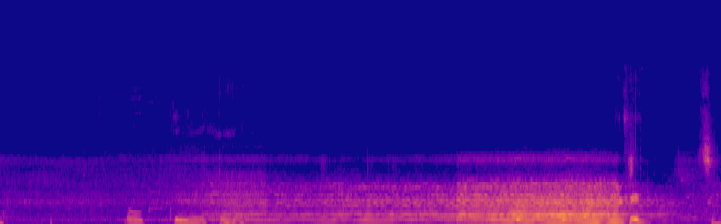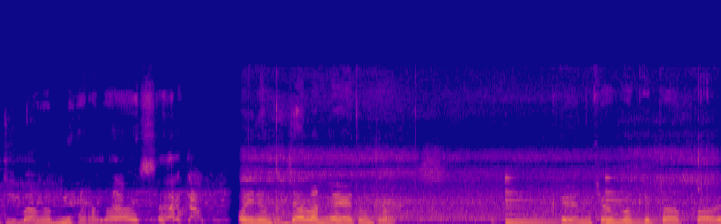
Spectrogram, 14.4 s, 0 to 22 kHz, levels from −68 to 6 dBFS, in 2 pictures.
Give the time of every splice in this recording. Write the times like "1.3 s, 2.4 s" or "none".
9.6 s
